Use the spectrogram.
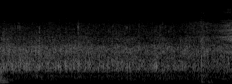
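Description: A crowd claps steadily, giving Jesus a mighty applause in the morning, a dense wash of many hands applauding at a fairly even level throughout, with no voices standing out.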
